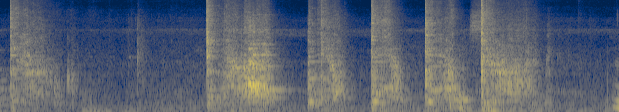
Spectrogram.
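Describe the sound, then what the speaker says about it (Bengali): Malancha greens tipped into a pan and stirred, with a series of sharp metal scraping and clattering strokes of a spatula against the pan over a faint sizzle, close and clear, no talking. "এবার আমি শাকগুলো দিয়ে দিই।"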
